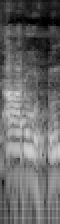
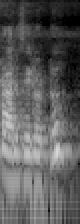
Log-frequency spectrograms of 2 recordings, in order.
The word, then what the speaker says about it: RO2: You pronounce it as RO2, not R02.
